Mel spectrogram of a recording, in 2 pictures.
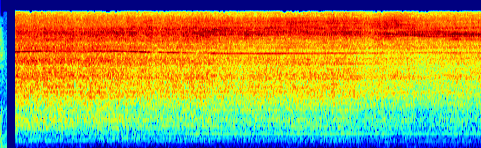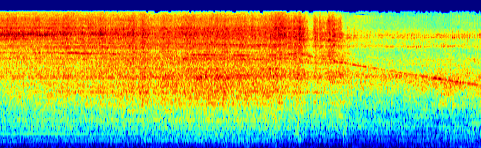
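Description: Electric circular saw cutting through a wood board, running steadily for about sixteen seconds; then the trigger is let go and the motor's pitch falls as the blade spins down.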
